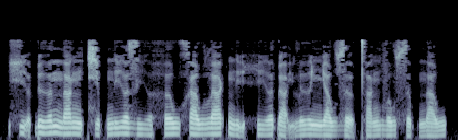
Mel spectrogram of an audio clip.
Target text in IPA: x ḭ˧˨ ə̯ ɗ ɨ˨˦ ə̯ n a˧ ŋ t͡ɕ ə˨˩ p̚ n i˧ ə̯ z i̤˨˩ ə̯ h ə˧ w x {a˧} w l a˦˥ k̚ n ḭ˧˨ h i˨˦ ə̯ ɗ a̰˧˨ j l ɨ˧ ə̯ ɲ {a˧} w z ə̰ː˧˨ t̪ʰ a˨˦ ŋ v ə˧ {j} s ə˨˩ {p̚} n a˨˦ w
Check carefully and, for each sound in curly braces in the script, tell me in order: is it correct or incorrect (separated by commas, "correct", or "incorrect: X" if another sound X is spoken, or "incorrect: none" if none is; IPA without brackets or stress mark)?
correct, correct, incorrect: w, correct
